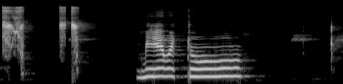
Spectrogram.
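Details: A pet Indian ringneck parakeet talks in two high, nasal, word-like phrases, preceded by a few sharp scratchy chirps and followed by a faint squeak.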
